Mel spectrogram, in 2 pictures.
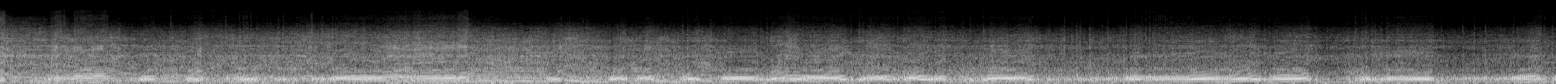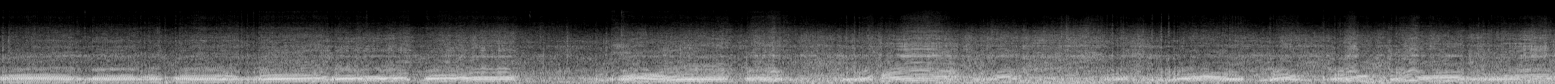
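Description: Husqvarna TX300 two-stroke dirt bike engine, heard from on the bike, revving hard and continuously. Its pitch rises and falls every second or two as the rider works the throttle and gears, with short drops off the throttle about 13 seconds in and again around 20 seconds.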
